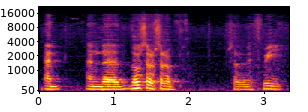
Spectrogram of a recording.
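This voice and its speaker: A man from Iceland giving a workshop lecture, talking in a halting way with many fillers and restarts. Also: medium pitch, steady tone, warm tone, rough recording.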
